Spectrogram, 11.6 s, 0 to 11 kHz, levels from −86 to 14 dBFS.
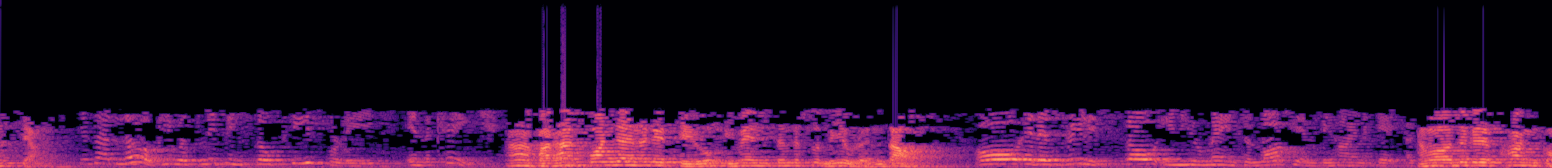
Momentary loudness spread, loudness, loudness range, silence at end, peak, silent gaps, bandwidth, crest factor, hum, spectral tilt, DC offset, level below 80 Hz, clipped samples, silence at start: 16 LU; -16 LUFS; 9 LU; 0 s; 0 dBFS; none; 8 kHz; 16 dB; none; -8 dB/octave; under 0.1%; -54 dBFS; under 0.1%; 0 s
